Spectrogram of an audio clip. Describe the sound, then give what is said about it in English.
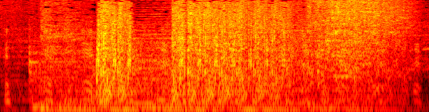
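Gunfire shooting at glass in a movie scene, a loud, dense and continuous barrage of shots with harsh crashing bursts, filling the whole clip without speech. “Schießt den Fenster. Shoot the glass.”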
